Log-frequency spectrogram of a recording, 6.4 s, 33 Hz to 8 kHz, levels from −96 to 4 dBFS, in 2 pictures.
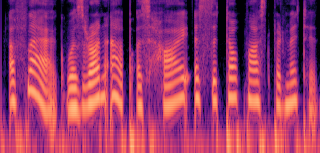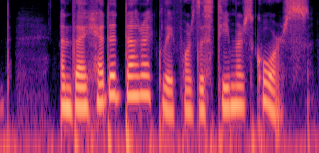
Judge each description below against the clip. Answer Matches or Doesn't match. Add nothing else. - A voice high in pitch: Matches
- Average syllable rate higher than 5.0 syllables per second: Doesn't match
